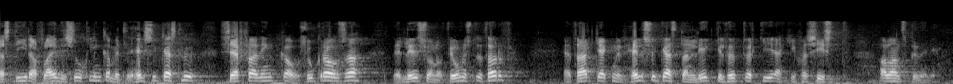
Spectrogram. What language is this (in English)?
Icelandic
